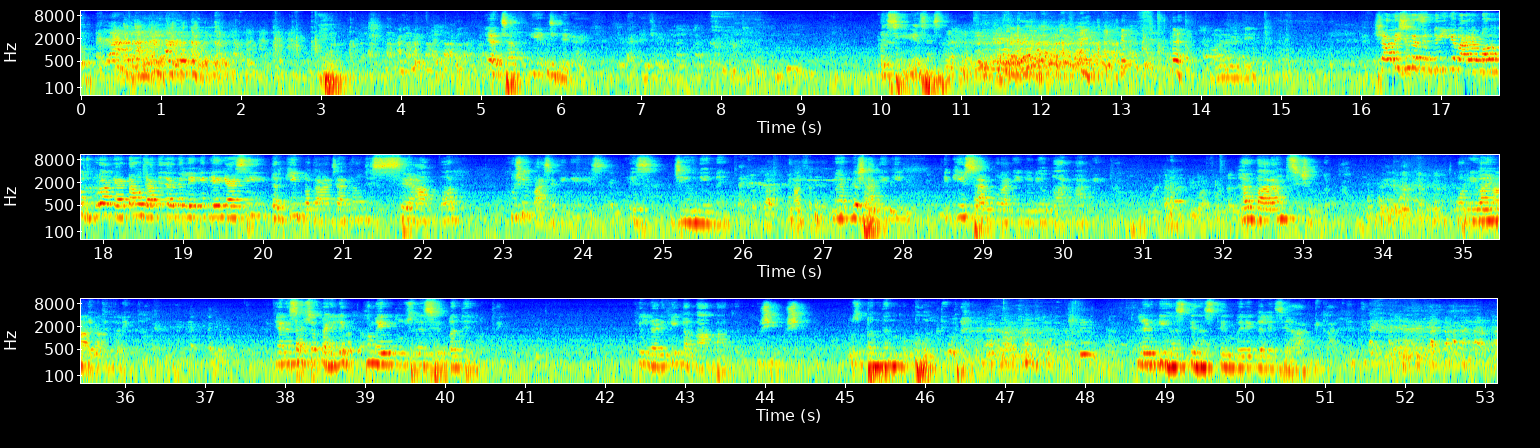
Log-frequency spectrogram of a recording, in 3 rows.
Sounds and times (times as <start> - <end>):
Snicker: 0.2 - 5.0, 10.8 - 14.2, 33.8 - 34.8, 46.4 - 48.4, 51.5 - 53.1
Speech: 5.0 - 7.6, 16.2 - 22.5, 23.1 - 33.6, 37.8 - 40.8, 42.4 - 46.6, 47.8 - 51.6.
